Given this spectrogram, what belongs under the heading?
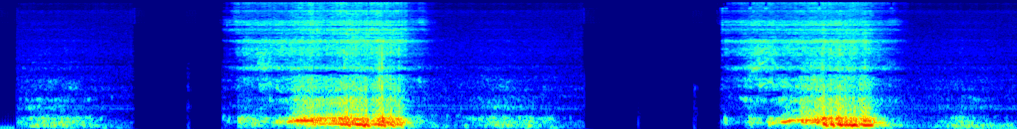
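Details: Sleeping Korean girl snoring heavily: loud, rough, rattling snores on each in-breath with quieter out-breaths, about two breathing cycles every seven seconds.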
